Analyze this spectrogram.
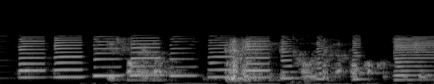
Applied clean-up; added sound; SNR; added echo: classical method WPE with log-MMSE.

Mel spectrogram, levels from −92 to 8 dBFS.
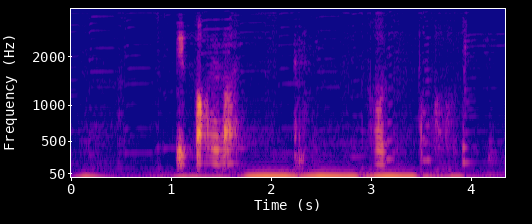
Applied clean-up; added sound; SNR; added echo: neural mask model DeepFilterNet 3.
